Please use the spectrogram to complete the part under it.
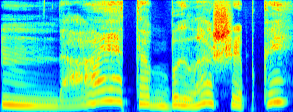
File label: going to die, russian; Producer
